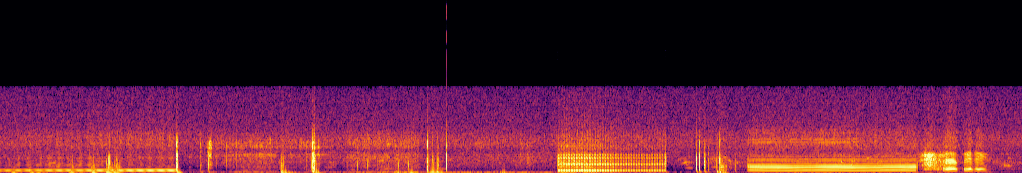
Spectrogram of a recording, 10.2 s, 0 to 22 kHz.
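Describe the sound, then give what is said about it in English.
A 1973 telephone exchange answers a dialled 0 with sharp switching clicks and rapid pulse trains. Steady buzzing tones follow, then bright multi-pitched tone bursts before the line drops out. “Here's a recording from 1973 of dialing 0. You'll notice it doesn't wait for any more digits because 0 plus dialing hasn't been implemented yet. Instead, it just dials an 8 and drops out.”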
